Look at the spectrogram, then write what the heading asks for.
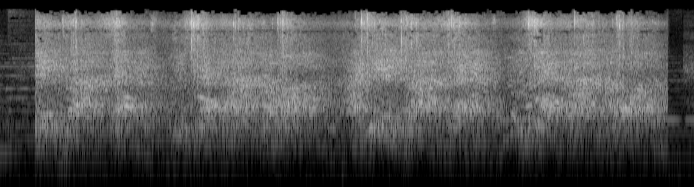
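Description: street protest crowd chanting

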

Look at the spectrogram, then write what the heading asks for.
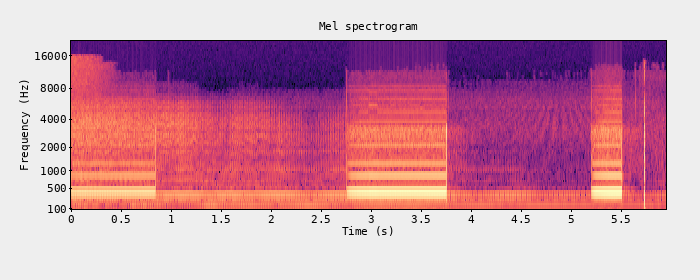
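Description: telephone ringing tone

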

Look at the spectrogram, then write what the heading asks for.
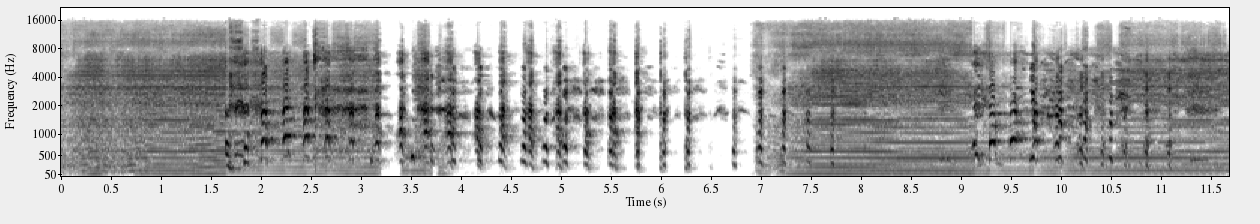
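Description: neighbor's power drill drilling

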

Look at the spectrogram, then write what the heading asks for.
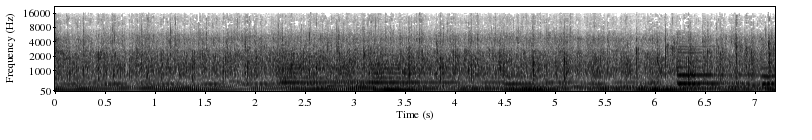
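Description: audience clapping hands

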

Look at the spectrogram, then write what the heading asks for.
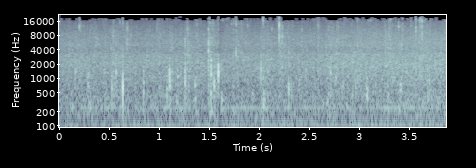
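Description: rain falling

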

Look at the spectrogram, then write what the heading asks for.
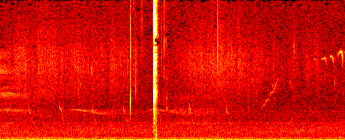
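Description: car driving by

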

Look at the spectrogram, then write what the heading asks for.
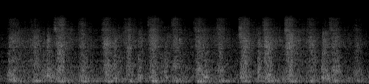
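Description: train running on rails

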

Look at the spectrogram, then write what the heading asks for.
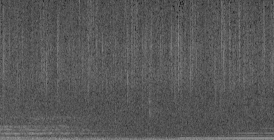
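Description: thunderstorm with heavy rain

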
